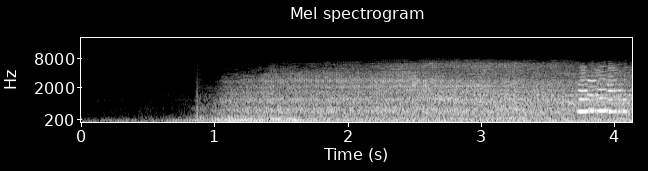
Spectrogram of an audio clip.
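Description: A bus's engine and tyres rising suddenly about a second in and running loud and steady as it passes close by. A short horn toot sounds near the end.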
